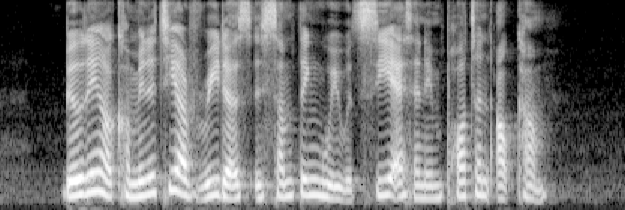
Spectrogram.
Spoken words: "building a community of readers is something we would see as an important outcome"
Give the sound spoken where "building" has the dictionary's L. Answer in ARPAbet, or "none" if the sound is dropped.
L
